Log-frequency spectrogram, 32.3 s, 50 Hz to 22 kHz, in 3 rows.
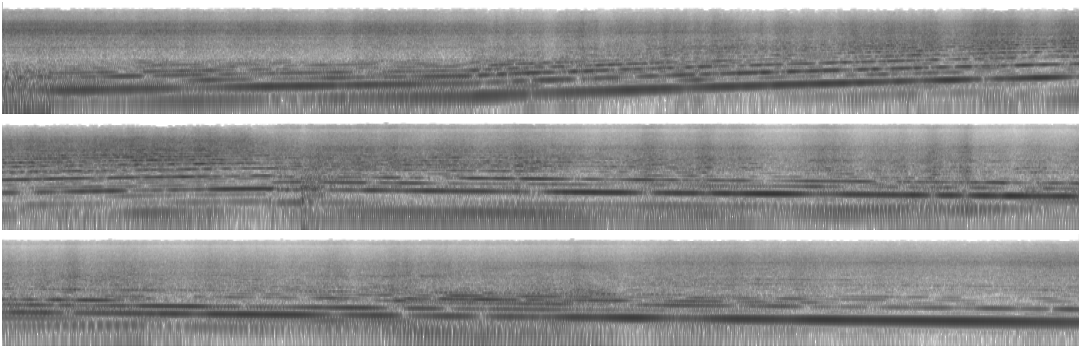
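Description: A 2006 Suzuki GSX-R750's inline-four, breathing through an M4 slip-on with a cat-delete pipe, making a full-throttle dyno pull: the revs climb steadily for about 13 seconds, then the throttle shuts and the engine and roller wind down slowly. It is the baseline run with the bike running too lean, before its ECU is retuned.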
